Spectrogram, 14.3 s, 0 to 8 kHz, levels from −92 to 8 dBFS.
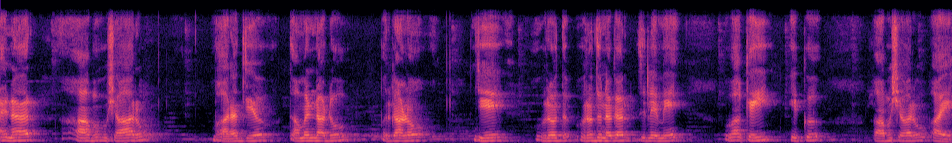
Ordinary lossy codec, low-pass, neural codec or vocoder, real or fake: none; 7.2 kHz; none; real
